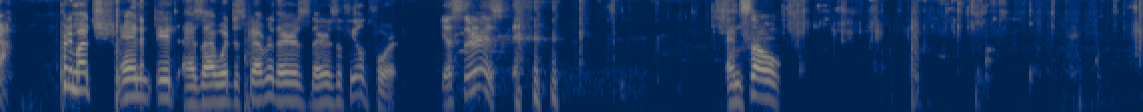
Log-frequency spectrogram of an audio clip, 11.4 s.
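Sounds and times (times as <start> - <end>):
speech: 0.6 - 5.7, 7.2 - 8.1
laughter: 4.5 - 5.6
car keys jangling inside a truck: 6.1 - 11.4.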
